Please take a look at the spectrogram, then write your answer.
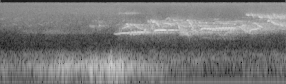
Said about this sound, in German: Währenddessen genießt ihr die Amsel, das ganz zart unterlegt ist vom Rotkehlchen.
